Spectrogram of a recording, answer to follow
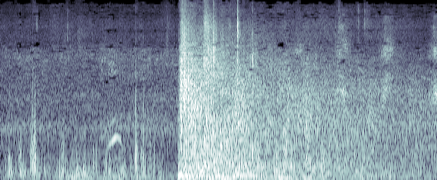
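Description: Demolition explosive charges at the base of a tall concrete tower: a few light pops, then about two seconds in a sudden loud blast that trails off into a long fading rumble as the tower starts to topple.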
